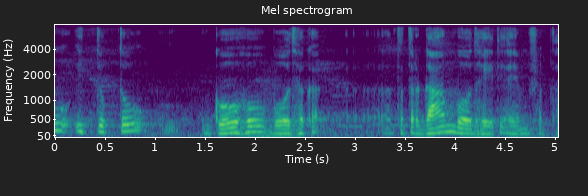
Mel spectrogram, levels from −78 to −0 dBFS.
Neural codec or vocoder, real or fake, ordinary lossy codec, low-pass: none; real; none; 7.2 kHz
